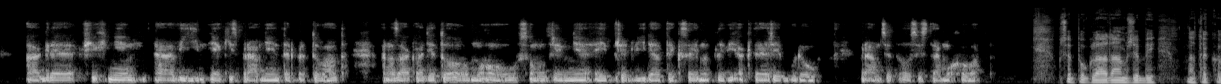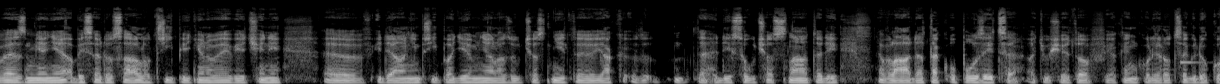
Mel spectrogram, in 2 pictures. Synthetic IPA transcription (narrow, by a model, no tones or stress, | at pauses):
ʔaɡdɛfʃɪxɲɪviːjakjispɾaːvɲɛɪnt̪ɛɾpɾɛt̪ovat̪ʔanazaːklaɟɛt̪oɦomoɦowsamozr̝ɛjmɲɛʔɪpr̝̥ɛdviːdat̪jaksɛjɛdnot̪lɪviːʔakt̪ɛːɾɪbudo̞wvɾaːmt͡sɪt̪oɦosɪst̪ɛːmuxovat̪̚ | pr̝̥ɛt̪̚po̞klaːdaːmʒɛbɪnat̪ako̞vɛːzmɲɛɲɛabɪsɛdo̞saːɦlo̞t̪r̥iːpjɛcɪno̞vɛːvjɛt͡ʃɪnɪ | fʔɪdɛaːlɲiːmpr̝̥iːpaɟɛmɲɛlazuːt͡ʃast̪ɲɪt̪jak | t̪ɛɦdɪso̞wt͡ʃasnaːt̪ɛdɪvlaːdat̪akʔo̞po̞zɪt͡sɛʔacuʃjɛt̪o̞vjakɛːmko̞lɪɾo̞t͡sɛɡdo̞ko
